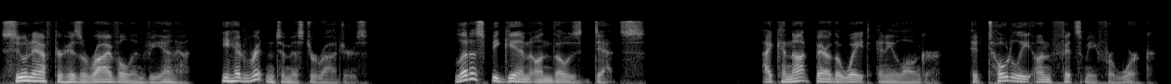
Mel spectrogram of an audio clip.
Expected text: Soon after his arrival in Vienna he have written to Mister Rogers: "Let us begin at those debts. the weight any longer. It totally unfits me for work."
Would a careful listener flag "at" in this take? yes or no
yes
